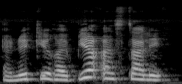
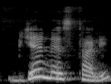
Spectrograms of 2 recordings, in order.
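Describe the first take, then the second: First: Said in the usual way. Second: "bien installé" with an n sound linking bien to installé, said bjɛn ɛ̃stale; liaison in bien installé. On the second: Shown as a demonstration. Teacher to pupils, showing the liaison in "bien installé". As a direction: carry the n of "bien" straight into "installé". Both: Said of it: "je fais la liaison".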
